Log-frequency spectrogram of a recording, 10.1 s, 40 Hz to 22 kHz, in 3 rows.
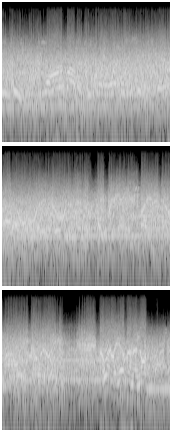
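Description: CB radio receiver on channel 28 picking up long-distance skip: garbled, unintelligible voices through heavy static, with steady whistle tones running under the talk. A lower whistle comes in near the end.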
